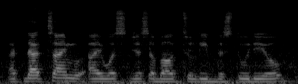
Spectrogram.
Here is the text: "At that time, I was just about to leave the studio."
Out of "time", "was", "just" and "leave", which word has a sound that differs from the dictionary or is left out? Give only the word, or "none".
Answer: was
